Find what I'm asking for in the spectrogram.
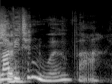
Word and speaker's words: La Vita Nuova: You look at the songs from this album, La Vita Nuova. – Mm-hmm. – Not too bad on the pronunciation. – La Vita Nuova. Yeah, no, pretty good.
